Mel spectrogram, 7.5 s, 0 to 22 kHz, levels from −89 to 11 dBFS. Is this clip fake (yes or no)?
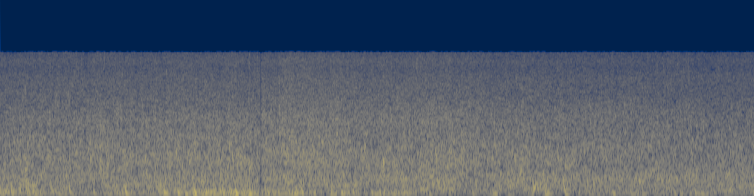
no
